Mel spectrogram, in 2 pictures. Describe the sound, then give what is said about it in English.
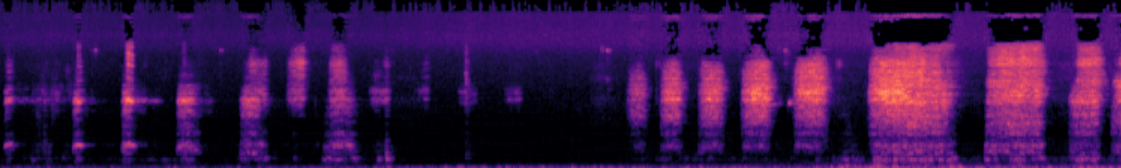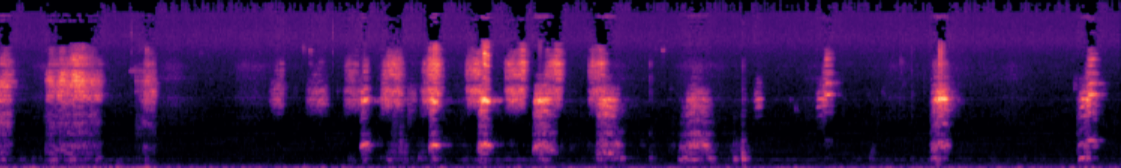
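A raucous colony of herons calling over and over, harsh croaks and squawks overlapping from many birds at once, loud, with a steady low rumble underneath and no talking. “Let me just play you a sound bite of what these birds sound like before I do, before I give you the description.”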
